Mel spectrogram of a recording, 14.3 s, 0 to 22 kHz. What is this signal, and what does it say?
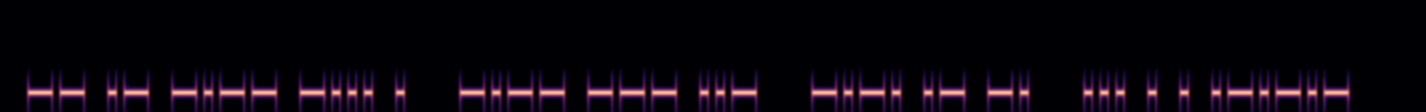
Morse code, heard as a keyed tone, about 15 wpm, 700 Hz. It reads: MAYBE YOU CAN SEE.
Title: Sentences from Top 1000 Words 15wpm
